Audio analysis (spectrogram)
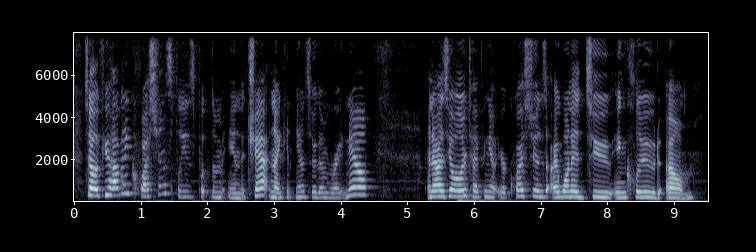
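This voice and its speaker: The voice moves at a moderate pace with lively intonation and big swings in loudness. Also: woman, high pitch for a woman. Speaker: true crime livestreamer. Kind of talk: live stream commentary. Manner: casual, some stumbling.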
